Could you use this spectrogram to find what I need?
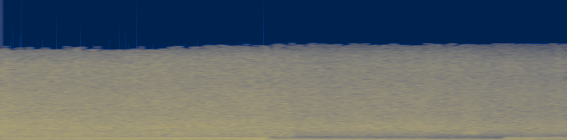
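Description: A car engine hums as it drives by.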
